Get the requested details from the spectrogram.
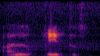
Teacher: کتر کے اندر انہوں نے را کو باریک پڑھا، کیونکہ جب را کو وصل کے ساتھ پڑھتے ہیں، ملا کر پڑھتے ہیں، تو را کے نیچے زیر ہے، اور زیر کا مطلب ہوتا ہے کہ را کو باریک پڑھا جائے، تو اس وجہ سے انہوں نے بھی کتر کو کیا کیا، باریک پڑھا، القطر، ٹھیک ہے۔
